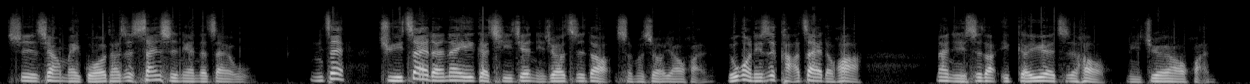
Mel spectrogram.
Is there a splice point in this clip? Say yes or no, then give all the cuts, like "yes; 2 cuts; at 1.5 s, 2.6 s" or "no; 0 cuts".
no; 0 cuts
